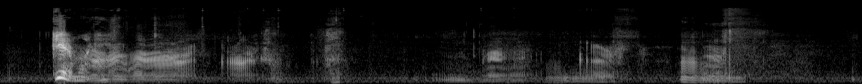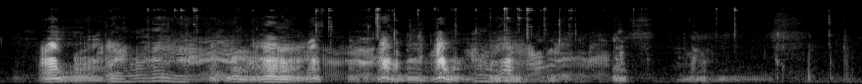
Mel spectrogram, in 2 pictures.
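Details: Dog growling while playing with his little brother, too tired to leave a chair. Wavering, harmonic growls come in bursts, with longer stretches in the second half, mixed with people talking and laughing.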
